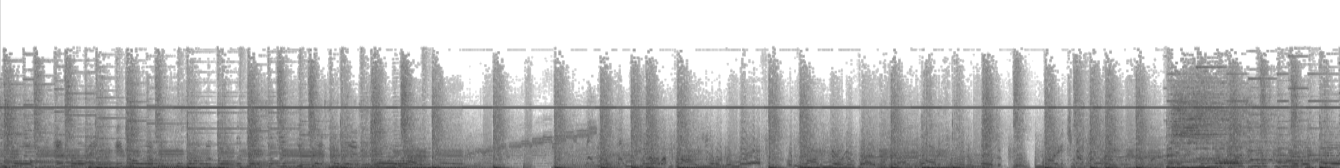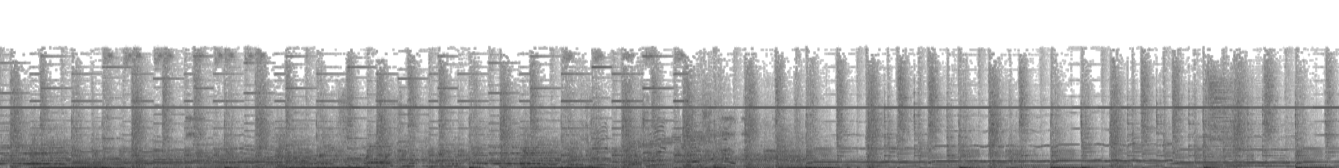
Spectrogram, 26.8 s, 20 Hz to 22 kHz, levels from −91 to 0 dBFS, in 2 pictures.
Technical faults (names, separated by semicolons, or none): USB whine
